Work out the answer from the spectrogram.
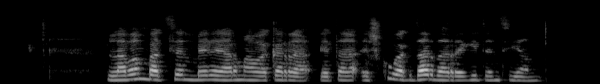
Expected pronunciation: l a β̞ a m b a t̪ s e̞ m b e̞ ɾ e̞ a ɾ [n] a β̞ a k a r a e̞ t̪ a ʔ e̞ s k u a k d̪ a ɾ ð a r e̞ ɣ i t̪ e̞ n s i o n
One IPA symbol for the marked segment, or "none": m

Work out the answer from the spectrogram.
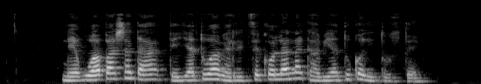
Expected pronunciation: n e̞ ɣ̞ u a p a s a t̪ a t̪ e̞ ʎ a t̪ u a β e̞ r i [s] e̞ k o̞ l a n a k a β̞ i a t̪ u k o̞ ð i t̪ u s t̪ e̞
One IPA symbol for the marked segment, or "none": t͡s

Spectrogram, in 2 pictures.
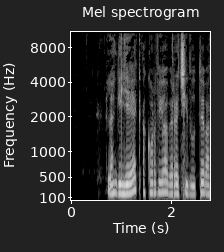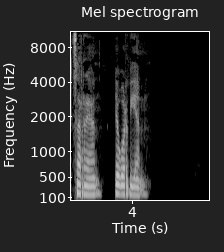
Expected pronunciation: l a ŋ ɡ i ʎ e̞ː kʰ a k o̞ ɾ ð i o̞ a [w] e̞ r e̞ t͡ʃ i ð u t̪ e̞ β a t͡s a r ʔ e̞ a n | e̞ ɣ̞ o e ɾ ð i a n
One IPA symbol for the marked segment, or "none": β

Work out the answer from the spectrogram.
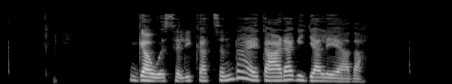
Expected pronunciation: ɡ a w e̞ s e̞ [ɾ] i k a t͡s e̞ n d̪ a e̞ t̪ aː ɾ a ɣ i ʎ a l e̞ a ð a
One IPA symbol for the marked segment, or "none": l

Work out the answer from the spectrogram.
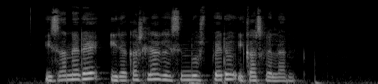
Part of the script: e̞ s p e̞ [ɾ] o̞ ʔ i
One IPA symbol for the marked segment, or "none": ɾ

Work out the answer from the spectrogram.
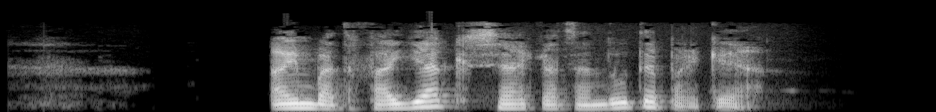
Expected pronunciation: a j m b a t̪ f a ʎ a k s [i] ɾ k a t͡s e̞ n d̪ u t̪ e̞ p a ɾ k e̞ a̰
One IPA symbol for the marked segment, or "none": e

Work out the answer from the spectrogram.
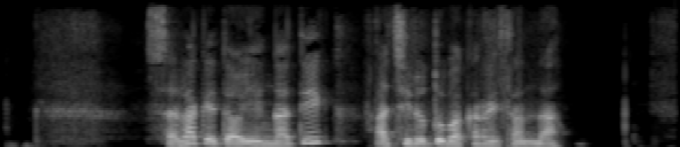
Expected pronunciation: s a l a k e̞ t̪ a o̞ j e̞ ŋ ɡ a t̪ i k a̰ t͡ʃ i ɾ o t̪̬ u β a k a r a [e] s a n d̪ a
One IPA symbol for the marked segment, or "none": i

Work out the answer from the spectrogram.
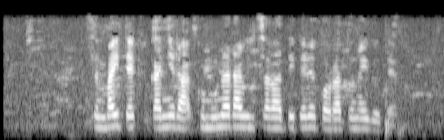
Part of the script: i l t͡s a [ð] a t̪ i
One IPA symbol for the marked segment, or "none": ɣ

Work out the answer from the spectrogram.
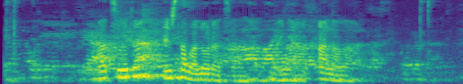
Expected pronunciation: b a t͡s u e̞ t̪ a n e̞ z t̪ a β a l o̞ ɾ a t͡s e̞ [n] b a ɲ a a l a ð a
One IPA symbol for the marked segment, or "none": n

